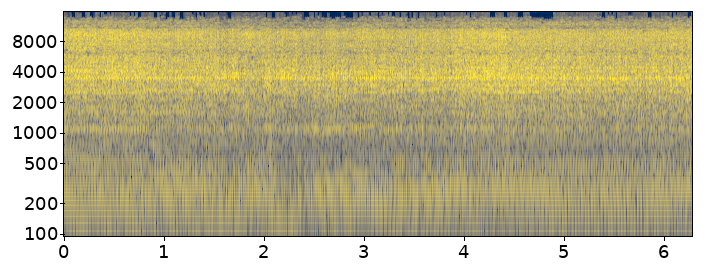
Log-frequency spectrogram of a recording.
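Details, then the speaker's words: 1972 Bonneville twin, about 50 years old, running after sitting about three weeks with power across the rev range: a crisp, even beat and a brief rev blip that picks up cleanly; normal running. "that honestly that that's so smooth that's well I say smooth it's 50 years old but it's got power in all of its rev range"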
